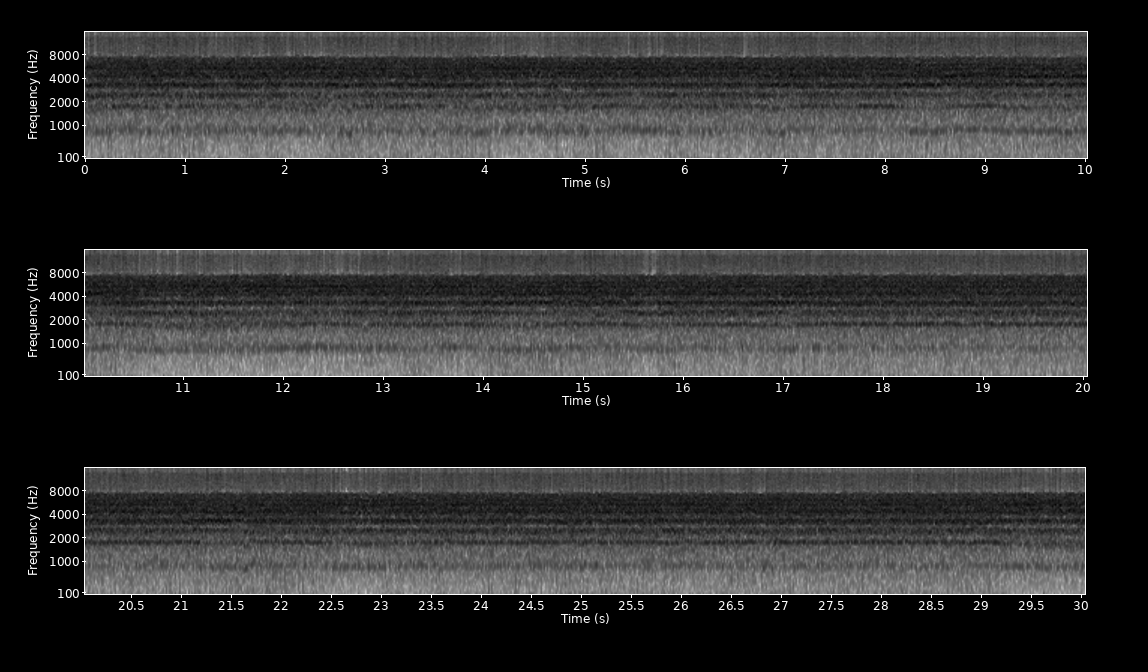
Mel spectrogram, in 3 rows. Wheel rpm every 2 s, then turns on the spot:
230, 230, 230, 230, 220, 220, 230, 220, 230, 230, 230, 230, 230, 230, 230.
none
